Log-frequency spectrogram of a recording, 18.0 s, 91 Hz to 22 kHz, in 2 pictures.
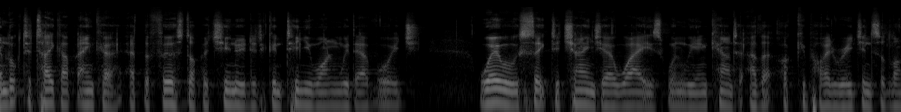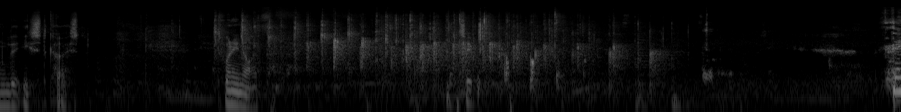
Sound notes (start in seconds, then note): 11.1 applause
